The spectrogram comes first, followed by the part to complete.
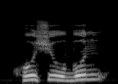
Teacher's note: ان میں خا کو موٹا پڑا جائے گا، شین اور با کو باریک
